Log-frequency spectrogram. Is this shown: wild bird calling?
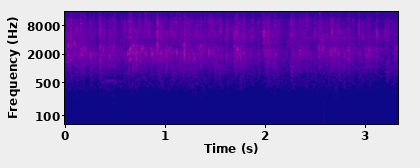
no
